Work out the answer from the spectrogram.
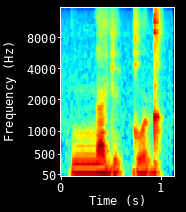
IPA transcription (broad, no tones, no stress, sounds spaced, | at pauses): nː a j e kː o ɖ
